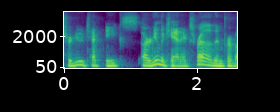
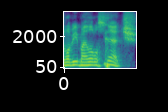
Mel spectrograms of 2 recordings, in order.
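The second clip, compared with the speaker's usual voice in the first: normal talking voice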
